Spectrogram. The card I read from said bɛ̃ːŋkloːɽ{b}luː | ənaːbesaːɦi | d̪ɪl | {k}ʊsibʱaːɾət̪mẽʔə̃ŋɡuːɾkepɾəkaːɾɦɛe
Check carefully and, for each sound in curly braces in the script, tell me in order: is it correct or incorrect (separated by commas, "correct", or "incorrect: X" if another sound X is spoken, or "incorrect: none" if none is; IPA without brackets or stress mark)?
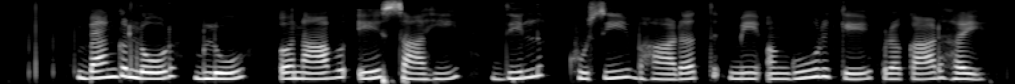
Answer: correct, incorrect: kʰ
